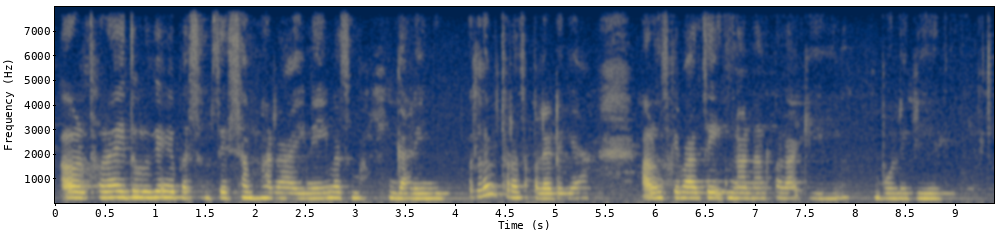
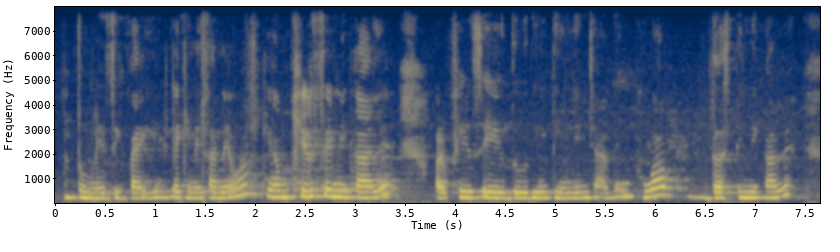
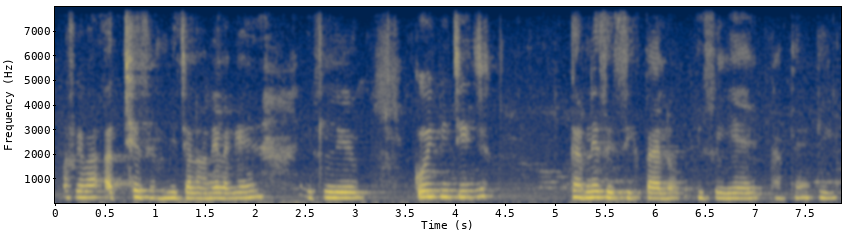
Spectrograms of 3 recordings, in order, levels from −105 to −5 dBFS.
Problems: none marked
